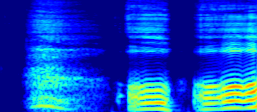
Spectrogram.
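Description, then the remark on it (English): A scientist's fairly loud, breathy vocal gasp, with a soft airy first burst followed by two sharper voiced catches of breath in quick succession, performed by a single voice with no words. “The scientist gasped.”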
